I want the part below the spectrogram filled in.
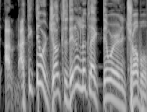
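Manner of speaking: ordinary talk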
